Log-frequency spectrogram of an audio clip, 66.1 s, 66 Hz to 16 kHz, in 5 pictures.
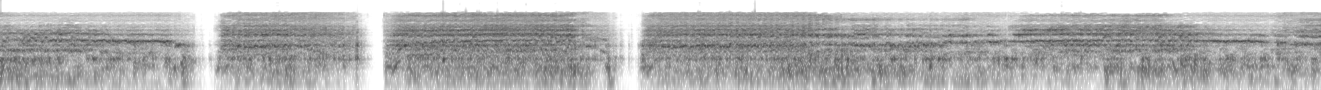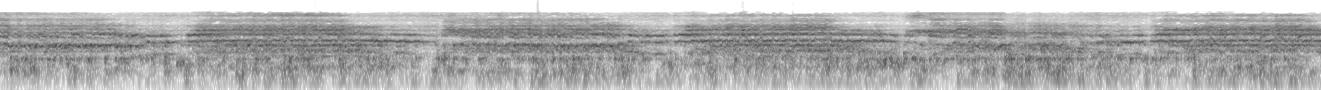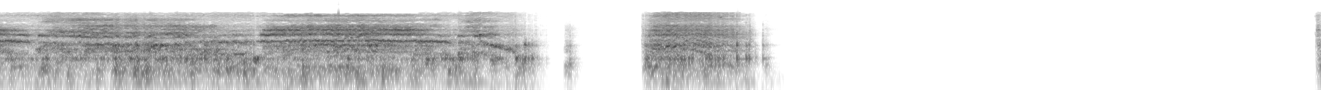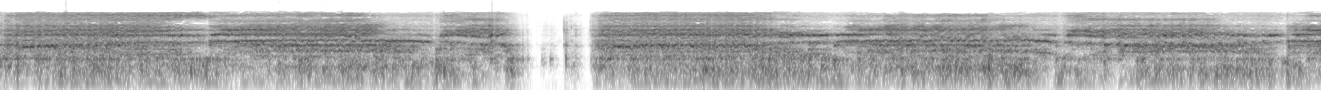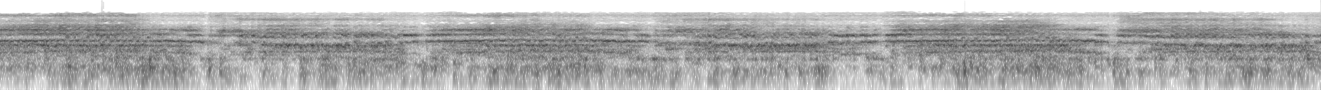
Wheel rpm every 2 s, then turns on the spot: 150, 60, 110, 110, 160, 160, 160, 160, 160, 160, 160, 160, 160, 170, 160, 130, 20, 0, 0, 10, 140, 160, 100, 140, 160, 160, 170, 160, 160, 160, 160, 160, 160.
none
